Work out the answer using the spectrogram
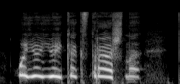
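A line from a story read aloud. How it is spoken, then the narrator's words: Squeaking little mice. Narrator (Russian): пищат мышата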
